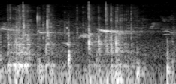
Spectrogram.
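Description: The door of an empty building, being scouted as a location for a short film, is opened: several sharp clicks and rattles of the latch mixed with thin, high squeaking tones from the hinges, over a steady low rumble, with no voices.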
